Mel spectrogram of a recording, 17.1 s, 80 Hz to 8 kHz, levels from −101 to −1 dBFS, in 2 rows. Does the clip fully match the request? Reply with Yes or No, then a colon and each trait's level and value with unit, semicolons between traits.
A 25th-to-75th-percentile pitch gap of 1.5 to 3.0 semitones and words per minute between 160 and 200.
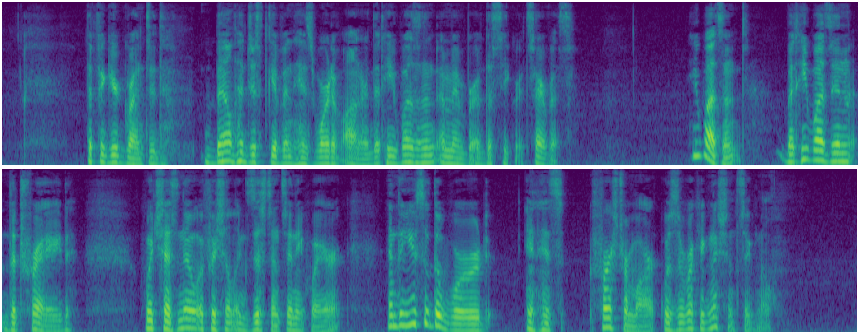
No: average, 4.9 semitones; average, 170 wpm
